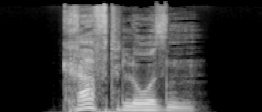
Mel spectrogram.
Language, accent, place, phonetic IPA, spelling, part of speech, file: German, Germany, Berlin, [ˈkʁaftˌloːzn̩], kraftlosen, adjective, De-kraftlosen.ogg
- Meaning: inflection of kraftlos: 1. strong genitive masculine/neuter singular 2. weak/mixed genitive/dative all-gender singular 3. strong/weak/mixed accusative masculine singular 4. strong dative plural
